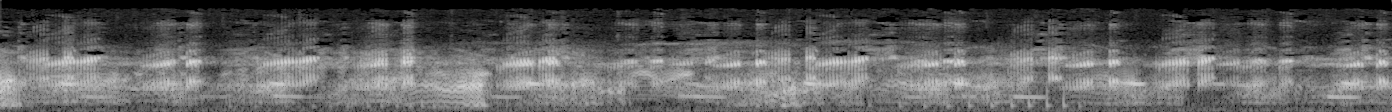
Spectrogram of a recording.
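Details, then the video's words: A dense frog chorus of many overlapping croaks, rasping pulsed calls crowding together with short tonal notes sounding again and again, a steady wall of calling with no break. "FROGS CROAKING"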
